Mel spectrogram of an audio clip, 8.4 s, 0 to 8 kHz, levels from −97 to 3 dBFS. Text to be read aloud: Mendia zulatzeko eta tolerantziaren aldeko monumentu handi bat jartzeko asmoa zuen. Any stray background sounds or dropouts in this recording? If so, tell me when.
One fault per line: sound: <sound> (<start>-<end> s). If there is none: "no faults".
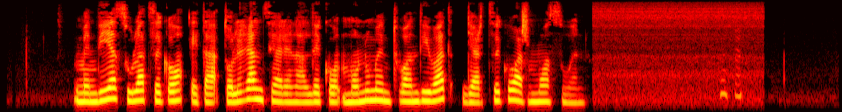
sound: laugh (7.2-7.5 s)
